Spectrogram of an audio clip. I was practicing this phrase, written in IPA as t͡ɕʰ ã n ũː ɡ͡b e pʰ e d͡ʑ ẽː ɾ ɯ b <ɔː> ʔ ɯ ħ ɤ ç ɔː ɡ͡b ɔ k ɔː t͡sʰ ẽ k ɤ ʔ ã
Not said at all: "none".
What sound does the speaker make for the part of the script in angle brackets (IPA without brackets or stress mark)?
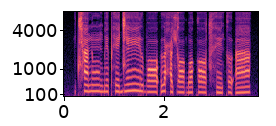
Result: ɔː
